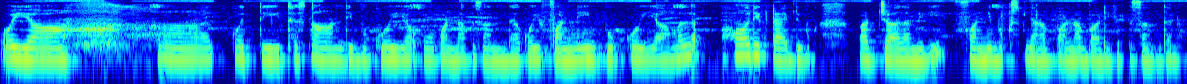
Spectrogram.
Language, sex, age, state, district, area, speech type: Dogri, female, 18-30, Jammu and Kashmir, Reasi, rural, spontaneous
